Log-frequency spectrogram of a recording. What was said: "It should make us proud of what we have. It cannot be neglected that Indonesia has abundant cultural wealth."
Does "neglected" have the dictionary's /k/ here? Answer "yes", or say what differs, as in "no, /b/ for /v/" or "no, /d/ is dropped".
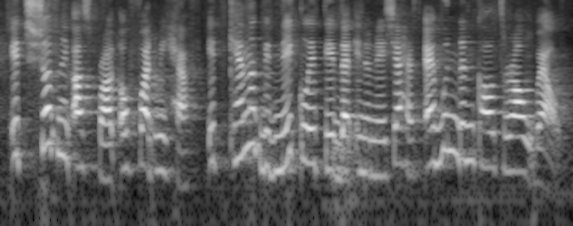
no, /k/ is dropped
